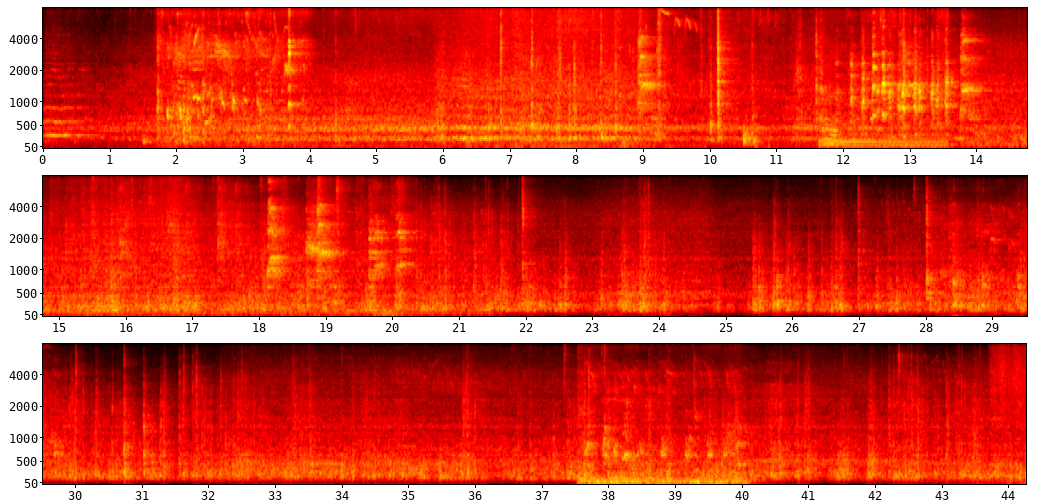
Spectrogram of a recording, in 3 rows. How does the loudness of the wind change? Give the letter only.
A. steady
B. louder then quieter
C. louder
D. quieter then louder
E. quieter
A.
